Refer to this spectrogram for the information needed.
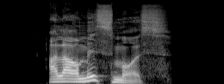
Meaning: alarmism
- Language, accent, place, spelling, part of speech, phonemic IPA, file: German, Germany, Berlin, Alarmismus, noun, /alaʁˈmɪsmʊs/, De-Alarmismus.ogg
